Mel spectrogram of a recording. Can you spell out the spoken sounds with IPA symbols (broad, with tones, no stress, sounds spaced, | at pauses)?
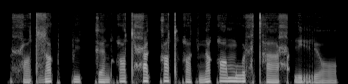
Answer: ħ o˩ tˤ z o˦ k pː i˩ kː ɛ˩ n q u˦ tˤ ħ ɪ˦ kː ʊ˦ tˤ q i˩ k n ɪ˥ q ɔ˥ m uː˥ ħ t̪ʰ aː˨ ħ ʔ i˨ rʲ ɔː˩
